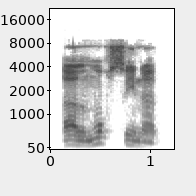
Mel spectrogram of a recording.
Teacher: Di sini Imam Al-Kisai dia mengkasrahkan huruf shad. Bukan dibaca almuhsonat tapi almuhsinat.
